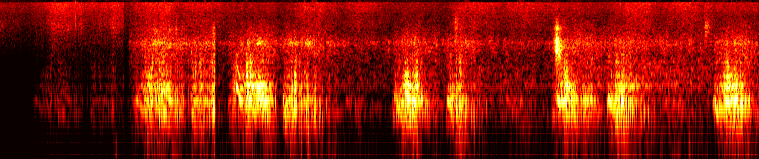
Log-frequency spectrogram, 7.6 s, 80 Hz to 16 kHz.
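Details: Rhythmic, breathy, low pumping snores, like a greenhouse pump, from a wild hedgehog sleeping in a garden nest box, with short bursts in pairs at roughly 19 breaths a minute.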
